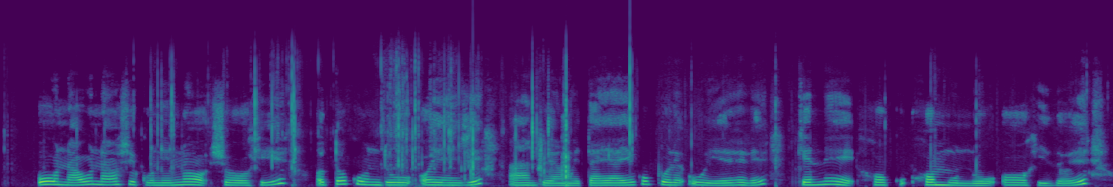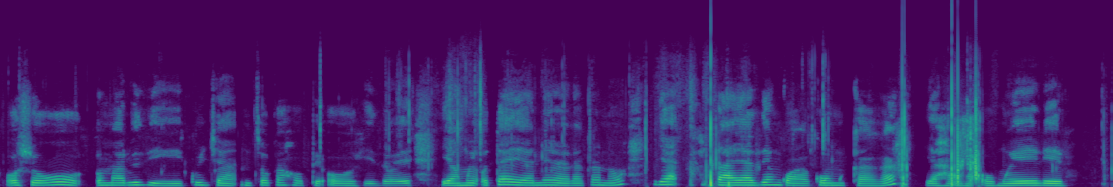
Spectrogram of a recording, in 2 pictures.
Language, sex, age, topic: Oshiwambo, female, 36-49, agriculture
